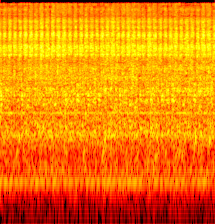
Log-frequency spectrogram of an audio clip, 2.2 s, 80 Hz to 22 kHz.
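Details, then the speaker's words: Johnson 25 hp outboard converted toward 30-35 hp with a bigger carburetor and 72D jet: buzzy high-pitched two-stroke idle that holds steady on its own without surging or dying; sounds good. "oh boy look at that it just pulled some gas wow 72d that was fast quiet sounds good"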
